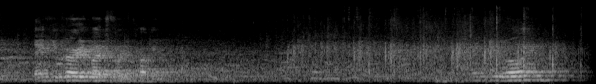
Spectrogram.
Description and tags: A guy saying "Thank you very much for coming." followed by soft applause and a guy coming back on stage saying "Thank you, Roy." Recorded at an event with an iPhone using Voice Memos.
crowd, guy, speech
